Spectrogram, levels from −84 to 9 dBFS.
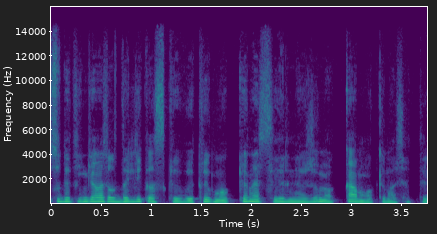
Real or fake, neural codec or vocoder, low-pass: fake; codec, 32 kHz, 1.9 kbps, SNAC; 14.4 kHz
